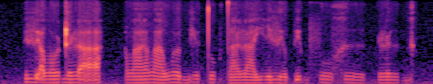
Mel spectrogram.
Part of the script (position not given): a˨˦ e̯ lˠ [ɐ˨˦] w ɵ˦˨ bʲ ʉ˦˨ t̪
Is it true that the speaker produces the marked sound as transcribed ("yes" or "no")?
no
